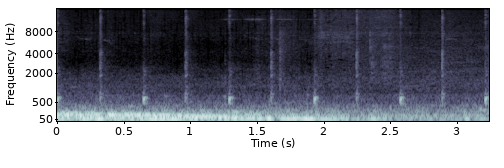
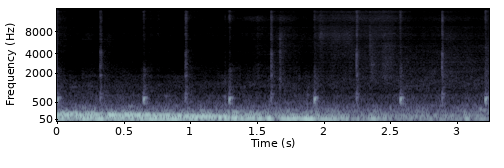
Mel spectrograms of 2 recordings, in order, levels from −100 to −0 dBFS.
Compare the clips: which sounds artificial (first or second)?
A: second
